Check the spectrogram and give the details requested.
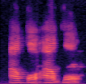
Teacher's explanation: Kalau kof sama po itu dia mantulnya ke o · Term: huruf qalqalah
